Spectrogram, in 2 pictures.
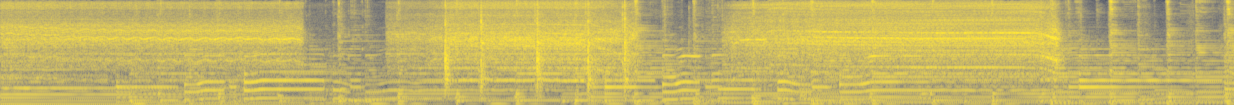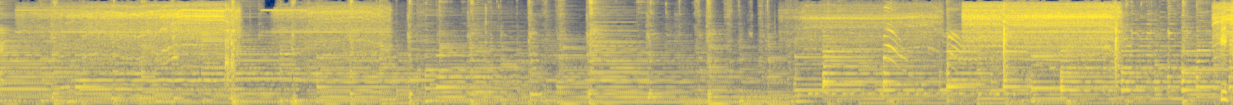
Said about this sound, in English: And then I screwed all of the boards into place.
